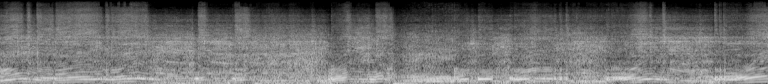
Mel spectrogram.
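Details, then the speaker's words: 2019 KTM 250SX two-stroke, Lectron Billetron 38 Pro carb, on track: hard revving with rattly metallic pinging under heavy load at about quarter throttle; owner blames a lean torque jet. "so I think that actually is the torque jet that I need to uh rich in up quite a bit so I'm going to go ahead and do that it is pinging pretty bad"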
